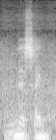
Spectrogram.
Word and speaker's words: knitting: So if you look at that we don't pronounce the K. The K is silent, knitting.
